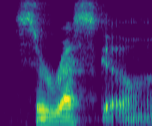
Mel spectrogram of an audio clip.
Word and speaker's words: Ceresco: Ceresco. Okay. That's how it's pronounced. Like sir.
